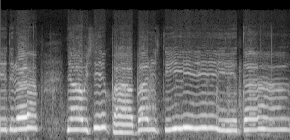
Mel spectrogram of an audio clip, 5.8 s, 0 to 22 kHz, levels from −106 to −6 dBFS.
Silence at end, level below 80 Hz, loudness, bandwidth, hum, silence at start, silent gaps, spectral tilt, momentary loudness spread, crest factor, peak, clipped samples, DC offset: 0 s; -58 dBFS; -19 LUFS; 8.2 kHz; none; 0 s; none; -6 dB/octave; 8 LU; 12 dB; -6 dBFS; under 0.1%; under 0.1%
